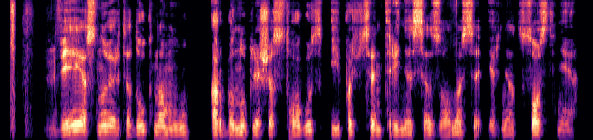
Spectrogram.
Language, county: Lithuanian, Vilnius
